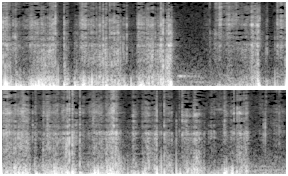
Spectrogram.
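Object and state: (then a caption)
Bar of soap scratched with nails. A solid tan bar of soap, turned on its edge, is scratched by long nails along its grooved side. The result is a dense run of quick, dry scraping strokes with a low rasp and a fainter bright hiss. The strokes ease briefly near the middle of the clip before picking back up.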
